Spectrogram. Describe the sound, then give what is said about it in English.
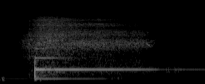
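A single deep inhale through the lungs during a guided breathing exercise, one long airy rush of breath lasting over a second, over a faint steady tone. “by breathing deeply into your lungs Inhale”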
